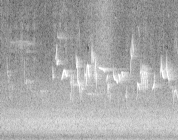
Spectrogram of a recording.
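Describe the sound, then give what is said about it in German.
A dunnock sings a quick, high, flowing warbling phrase that rises and falls, somewhat soft over a steady background hiss of outdoor noise, in the Leine river meadows in Germany. “Da singt gerade eine Heckenbornelle hinter uns.”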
